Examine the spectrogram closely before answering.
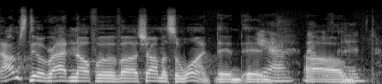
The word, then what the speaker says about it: Kshama: I'm still riding off of Kshama Sawant, and that was good. I'm gonna learn how to pronounce people's names going forward before I bring them on the show. So I apologize. That K is silent.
